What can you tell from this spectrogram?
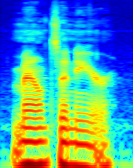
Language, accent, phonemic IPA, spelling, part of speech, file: English, US, /ˌmaʊn.tɪnˈɪɹ/, mountaineer, noun / verb, En-us-mountaineer.ogg
- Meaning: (noun) 1. A person who lives in a mountainous area (often with the connotation that such people are outlaws or uncivilized) 2. A person who climbs mountains for sport or pleasure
